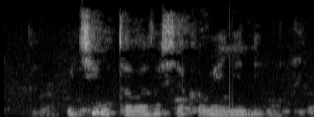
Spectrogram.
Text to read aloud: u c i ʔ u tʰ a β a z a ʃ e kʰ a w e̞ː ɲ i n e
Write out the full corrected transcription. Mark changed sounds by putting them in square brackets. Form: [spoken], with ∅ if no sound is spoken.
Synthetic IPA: u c i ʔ u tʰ a β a z a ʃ [a] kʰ a w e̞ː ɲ i n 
